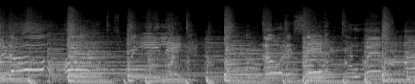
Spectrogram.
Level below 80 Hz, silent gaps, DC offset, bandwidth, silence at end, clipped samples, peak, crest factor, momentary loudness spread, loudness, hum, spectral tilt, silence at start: -34 dBFS; none; under 0.1%; 16.5 kHz; 0 s; under 0.1%; -4 dBFS; 16 dB; 5 LU; -21 LUFS; none; -6 dB/octave; 0 s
